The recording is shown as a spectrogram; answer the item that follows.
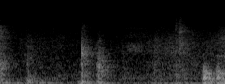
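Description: A few light knocks and clicks from things being handled at a makeup vanity: a sharp click at the start and two more about a second in.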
